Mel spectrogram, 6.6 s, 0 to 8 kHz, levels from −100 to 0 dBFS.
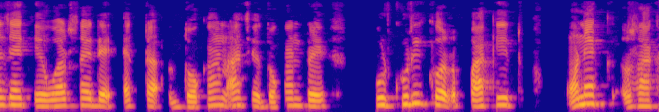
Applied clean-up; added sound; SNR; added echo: none; none; none; none.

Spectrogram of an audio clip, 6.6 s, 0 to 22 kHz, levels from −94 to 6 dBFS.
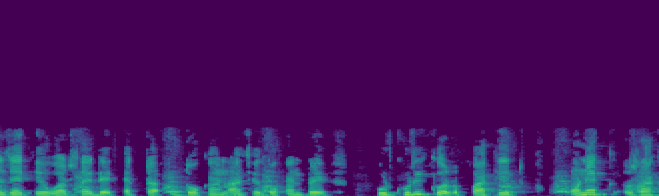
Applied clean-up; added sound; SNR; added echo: none; Bark; 14 dB; none.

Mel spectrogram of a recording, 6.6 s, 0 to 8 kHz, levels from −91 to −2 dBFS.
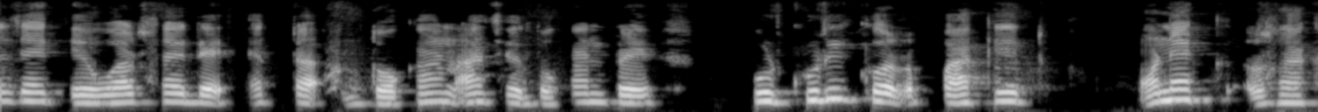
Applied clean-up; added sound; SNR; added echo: neural mask model DeepFilterNet 3.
